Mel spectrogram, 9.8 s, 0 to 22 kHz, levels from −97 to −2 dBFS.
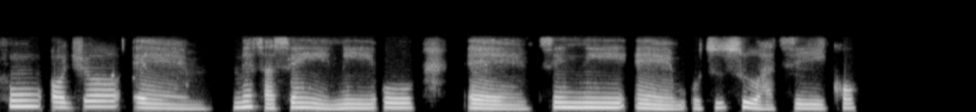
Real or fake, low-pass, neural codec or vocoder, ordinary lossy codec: real; 5.4 kHz; none; Opus, 32 kbps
